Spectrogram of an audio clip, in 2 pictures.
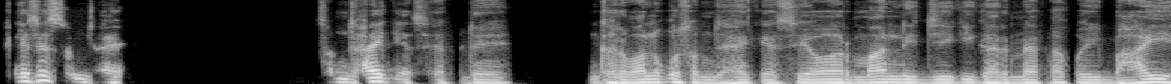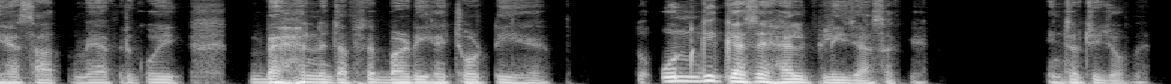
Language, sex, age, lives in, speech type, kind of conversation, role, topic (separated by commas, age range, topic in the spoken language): Hindi, male, 20-24, India, conversation, podcast, host, Mental health ko lekar older aur younger generations ka nazariya kaisa hai?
